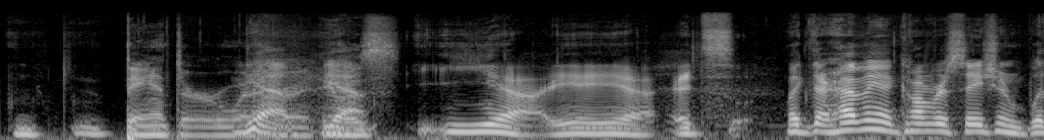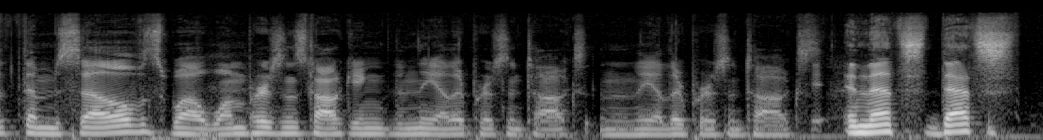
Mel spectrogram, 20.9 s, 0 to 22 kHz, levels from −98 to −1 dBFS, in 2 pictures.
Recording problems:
wrong speed, natural pitch; too slow; 0.5 times normal speed

